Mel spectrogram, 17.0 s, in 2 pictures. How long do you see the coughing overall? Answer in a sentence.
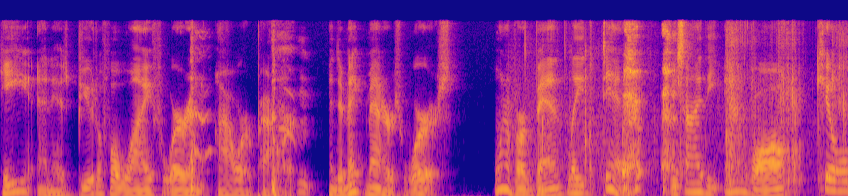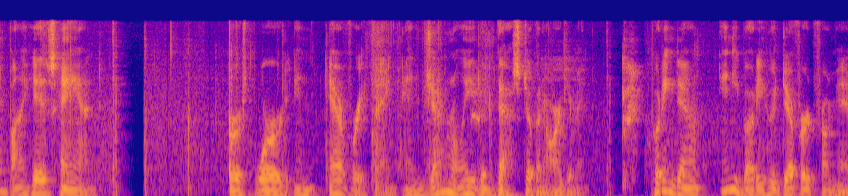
You can hear the coughing for 4 seconds altogether.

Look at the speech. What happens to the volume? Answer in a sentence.
The volume of the speech stays about the same.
